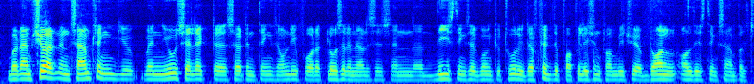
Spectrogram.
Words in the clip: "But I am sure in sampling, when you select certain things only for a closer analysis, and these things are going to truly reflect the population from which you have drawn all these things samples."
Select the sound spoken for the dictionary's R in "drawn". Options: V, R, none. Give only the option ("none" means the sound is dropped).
none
